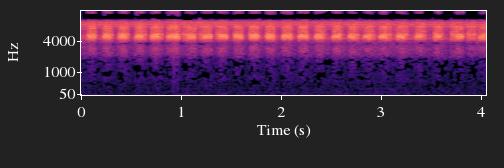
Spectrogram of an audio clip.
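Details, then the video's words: Cicadas in summertime Provence, southern France: a sharp, high, rattling buzz made of rapid, clearly separated pulses in a fairly regular rhythm. "Canto Cigarra 🦗 [ Escuchar les cigarras en verano 10 H]"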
